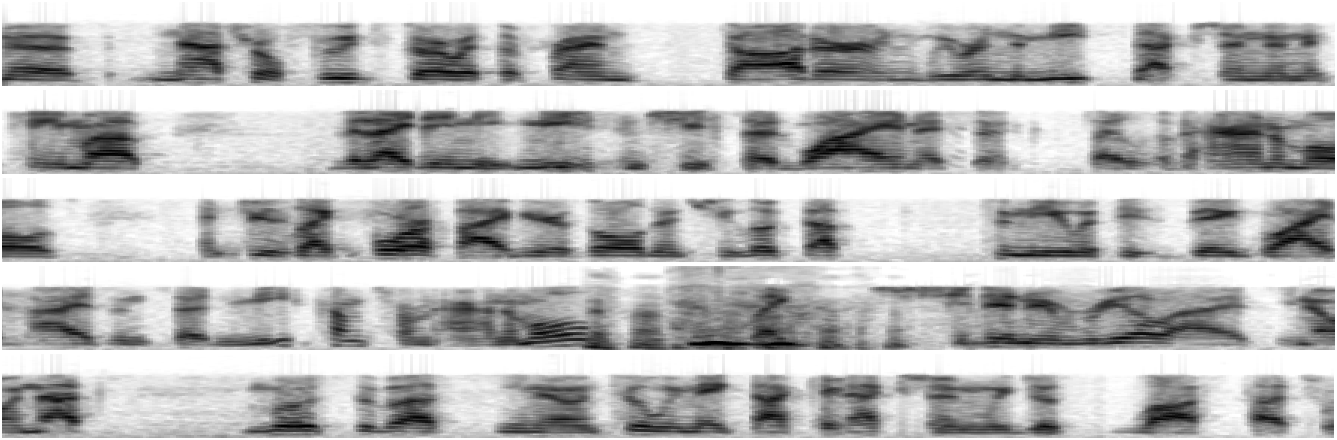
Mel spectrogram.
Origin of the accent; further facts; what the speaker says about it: New York, United States; I grew up in New York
